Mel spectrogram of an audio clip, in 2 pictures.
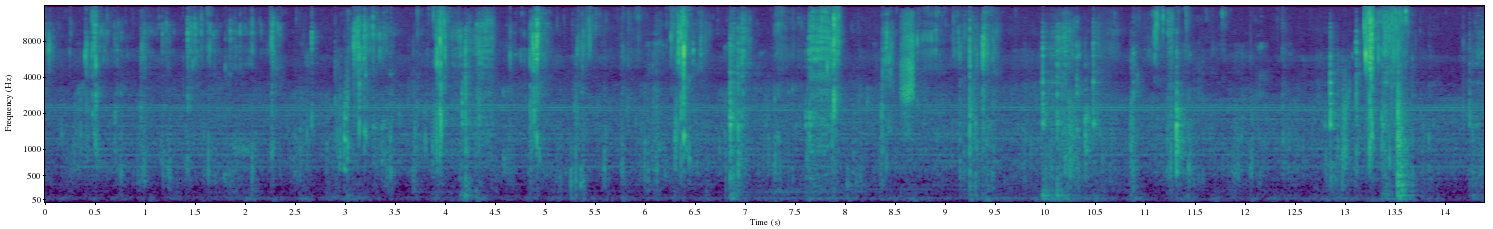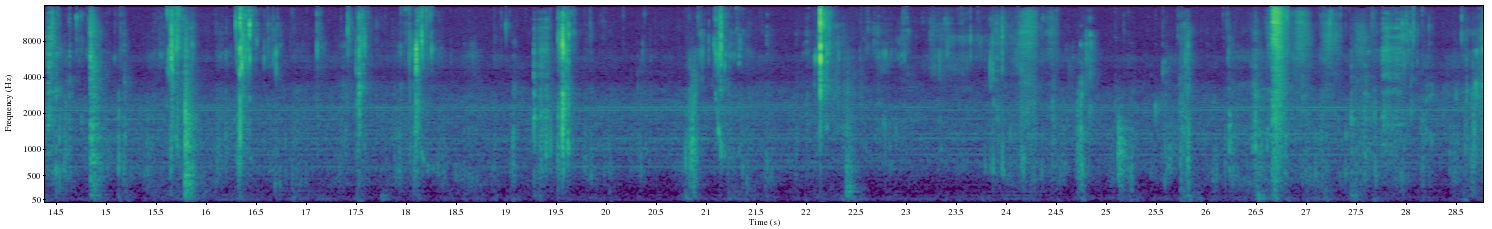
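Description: Close-miked wet chewing and lip-smacking of a person eating stewed pork ribs and rice by hand, with irregular sharp smacks and clicks throughout.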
